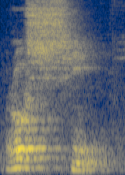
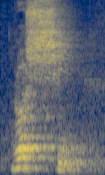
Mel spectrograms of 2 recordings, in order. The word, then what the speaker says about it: রশ্মি: এরকম আরো শব্দ আছে, রশ্মি আমরা যদি লিখি র এবং স্বয়ের সাথে যদি মফলা দিই তাহলে এই ম যদি আমরা উচ্চারণ না করি তাহলে উচ্চারণটি হবে রশ্মি। রশ্মি, কারণ আমাদের মফলার উচ্চারণটি হচ্ছে না।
